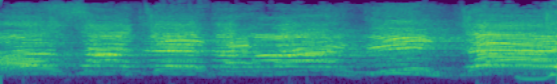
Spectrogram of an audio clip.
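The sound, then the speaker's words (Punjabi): Massed voices of a devotional crowd shouting the jaikara to the goddess Sheranwali, loud sustained cries that swell and dip in repeated surges, ending on a fresh, strong burst of shouting. “ਦੋਨੋਂ ਹੱਥ ਉੱਤੇ ਕਰਕੇ ਇੱਕ ਵਾਰੀ ਗੱਜ ਕੇ ਆਖੋ ਜੈਕਾਰਾ ਸ਼ੇਰਾਂ ਵਾਲੀ ਦਾ”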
